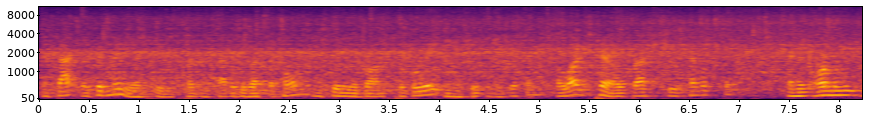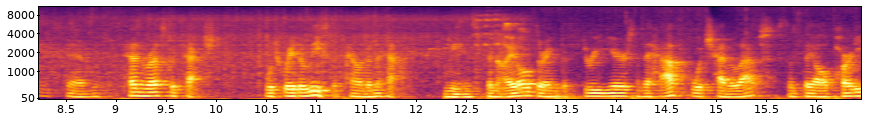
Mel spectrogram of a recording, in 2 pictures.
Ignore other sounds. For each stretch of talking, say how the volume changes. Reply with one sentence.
The talking can be heard from 0.0 to 16.4 s, getting louder.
